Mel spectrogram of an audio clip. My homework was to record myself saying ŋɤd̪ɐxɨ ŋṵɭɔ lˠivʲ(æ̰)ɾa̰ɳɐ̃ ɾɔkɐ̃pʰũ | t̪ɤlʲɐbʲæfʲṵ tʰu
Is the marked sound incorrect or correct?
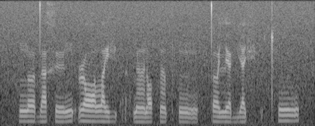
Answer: correct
